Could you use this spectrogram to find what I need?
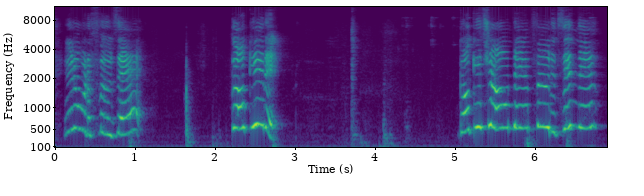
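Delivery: furious high-pitched shout; angry shout. Real, not acted. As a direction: blow up, order them to fetch their own food. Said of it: "think it's funny to see me angry".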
